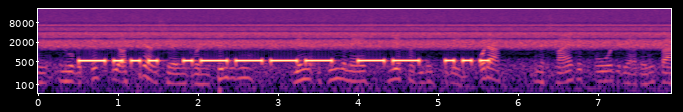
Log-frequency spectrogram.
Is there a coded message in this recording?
Yes: Morse code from 0.4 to 5.7 s, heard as a keyed tone, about 11 wpm, 550 Hz, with room echo and speech in German. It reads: B1MS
